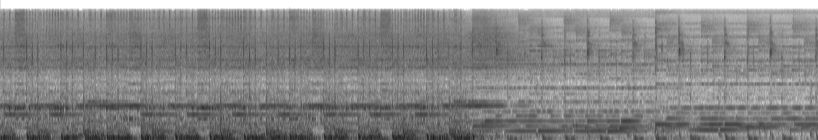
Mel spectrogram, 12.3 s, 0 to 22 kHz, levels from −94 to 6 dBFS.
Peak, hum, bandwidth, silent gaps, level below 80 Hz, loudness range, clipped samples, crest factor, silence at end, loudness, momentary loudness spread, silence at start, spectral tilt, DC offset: -2 dBFS; none; 16.5 kHz; none; -22 dBFS; 7 LU; under 0.1%; 14 dB; 0 s; -16 LUFS; 8 LU; 0 s; -3.5 dB/octave; under 0.1%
